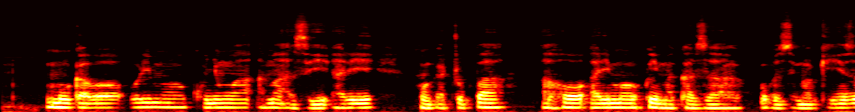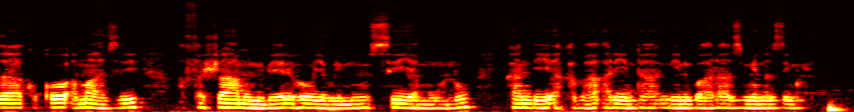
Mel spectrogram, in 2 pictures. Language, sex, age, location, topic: Kinyarwanda, male, 18-24, Kigali, health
